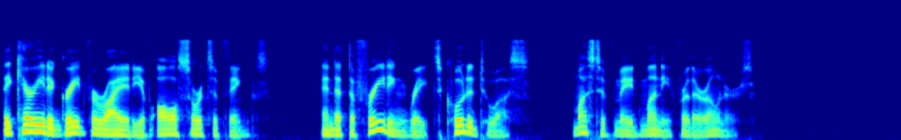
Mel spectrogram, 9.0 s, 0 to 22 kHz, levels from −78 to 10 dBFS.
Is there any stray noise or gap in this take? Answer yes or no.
no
